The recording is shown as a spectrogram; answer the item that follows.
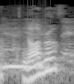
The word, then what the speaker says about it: Nørrebro: what neighborhood are we again is this still no bro yeah no that's the pronunciation you can help me with no bro no no bro yeah very good i'm working on it i've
